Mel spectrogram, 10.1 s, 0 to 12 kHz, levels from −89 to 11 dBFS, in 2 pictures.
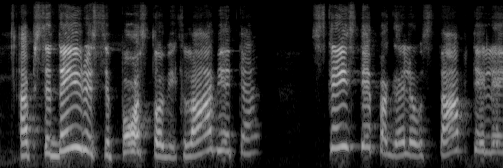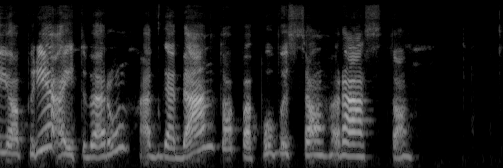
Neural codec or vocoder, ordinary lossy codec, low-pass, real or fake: none; Opus, 32 kbps; 10.8 kHz; real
